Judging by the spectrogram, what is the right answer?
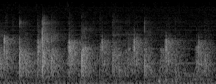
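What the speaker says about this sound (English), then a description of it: "Let's give him a round of applause." Conference audience applauding in a hall, a brief burst of clapping with a loose rhythmic pulse, fairly close and clear, with no talking over it.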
